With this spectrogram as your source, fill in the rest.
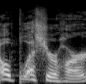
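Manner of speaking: put-on passive-aggressive tone. Retelling own reply to someone asking about the roads: imitating own passive-aggressive reply. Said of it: "Adam has really become the passive-aggressive face".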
